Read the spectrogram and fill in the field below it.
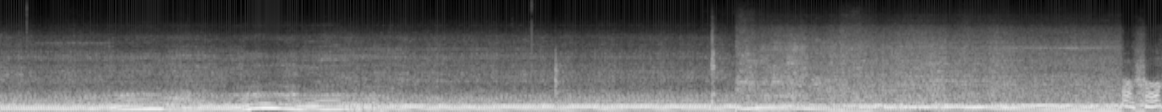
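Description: A Suzuki Hayabusa motorcycle fitted with a new full-system exhaust idles with a deep, steady rumble. It swells through a couple of throttle blips early on, and voices can be heard over it.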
